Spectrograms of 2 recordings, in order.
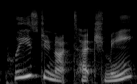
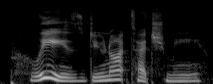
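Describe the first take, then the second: First: It is read in a plain, neutral way. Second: It is read in a scary, ominous way.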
